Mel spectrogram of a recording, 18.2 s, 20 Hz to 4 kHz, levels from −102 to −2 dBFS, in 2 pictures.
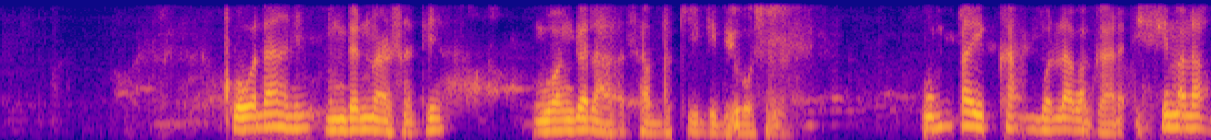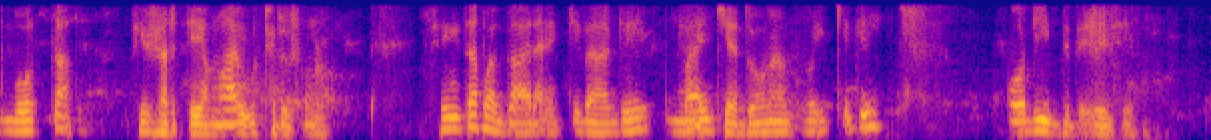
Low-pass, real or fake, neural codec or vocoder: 3.6 kHz; fake; codec, 24 kHz, 1.5 kbps, HILCodec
